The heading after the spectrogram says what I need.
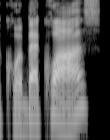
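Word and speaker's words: Québécois: The Quebecois or the Quebecers, but if you're saying it in the native Quebecos, absolutely. Quebecois. So there you go, bro. I'm not lying about that. That's how you say it.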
